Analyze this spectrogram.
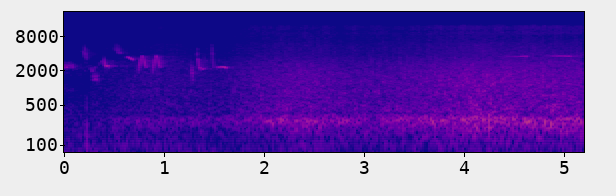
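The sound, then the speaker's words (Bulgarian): A steady rush of falling water from a waterfall foaming through a valley enclosed by rocky crags, with a few bright bird chirps and tweets sounding over it in the first couple of seconds before the roar carries on alone. “Стигнахме най-после. Ето го водопада.”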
